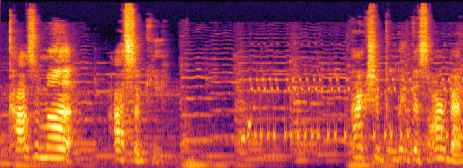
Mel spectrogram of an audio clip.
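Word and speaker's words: Kazuma Asogi: it's my best friend's name not mine it's pronounced Kazuma asuki I actually believe this armband has somewhat impot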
